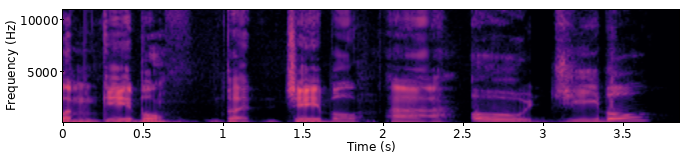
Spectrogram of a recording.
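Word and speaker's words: Gebel: they do but i've only ever called him gable because g-e-b-e-l to me sounds like a biblical biblical name and gable it sounds like a very biblical way of pronouncing it so like as soon as they said geebil in the game i said i'm not calling him that yeah we're not doing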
